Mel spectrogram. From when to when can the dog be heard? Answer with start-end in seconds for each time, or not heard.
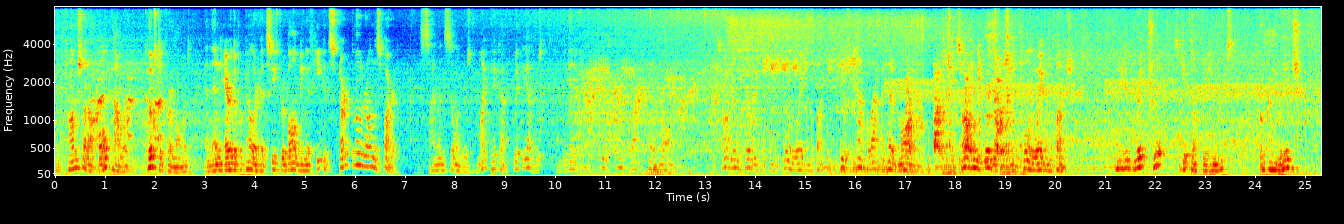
17.0-19.4.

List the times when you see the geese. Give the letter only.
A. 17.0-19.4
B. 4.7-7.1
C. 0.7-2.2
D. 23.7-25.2
C.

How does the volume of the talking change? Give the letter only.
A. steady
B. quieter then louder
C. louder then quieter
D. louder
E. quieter
B.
